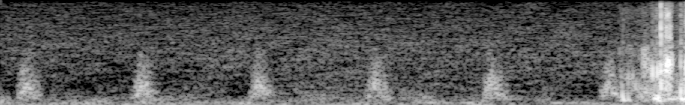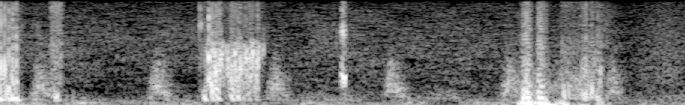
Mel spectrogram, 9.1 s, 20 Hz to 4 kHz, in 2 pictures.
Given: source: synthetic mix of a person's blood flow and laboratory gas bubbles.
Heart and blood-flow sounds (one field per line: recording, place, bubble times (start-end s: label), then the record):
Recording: Doppler ultrasound of blood flow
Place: subclavian vein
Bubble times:
4.12-4.72 s: bubbles
4.90-4.99 s: bubbles
5.89-6.33 s: bubbles
6.83-6.88 s: bubbles
8.30-8.60 s: bubbles
From the record:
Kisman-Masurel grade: 122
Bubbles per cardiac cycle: 1 to 2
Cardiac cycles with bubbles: 10 to 50%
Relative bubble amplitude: moderate (0.250 to 0.450)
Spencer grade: 2 (many but less than half of the cardiac periods contain bubble signals, singularly or in groups)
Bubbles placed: anywhere in the cardiac cycle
